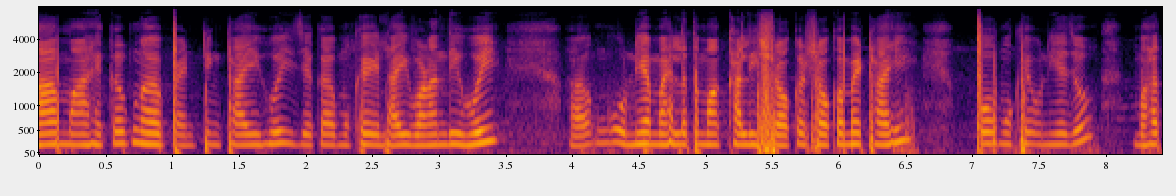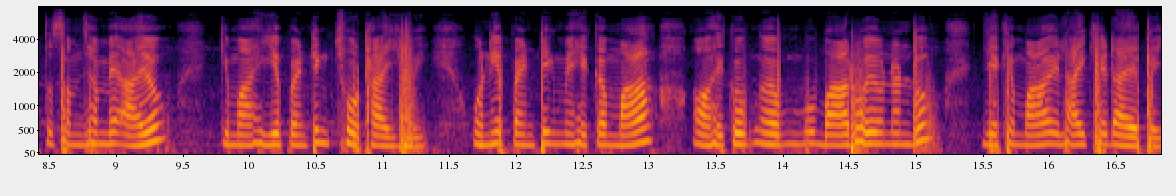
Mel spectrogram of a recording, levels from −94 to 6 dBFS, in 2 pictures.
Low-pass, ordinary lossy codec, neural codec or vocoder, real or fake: 7.2 kHz; none; none; real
